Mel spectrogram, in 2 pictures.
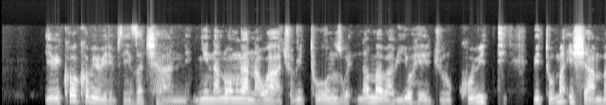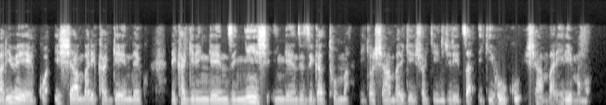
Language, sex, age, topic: Rundi, male, 36-49, agriculture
